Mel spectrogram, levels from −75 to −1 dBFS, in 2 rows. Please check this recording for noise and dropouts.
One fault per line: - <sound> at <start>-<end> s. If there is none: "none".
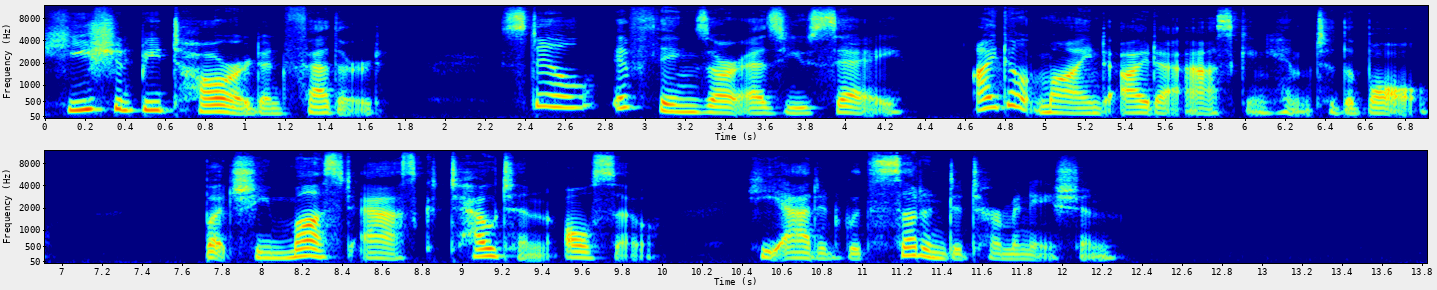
none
